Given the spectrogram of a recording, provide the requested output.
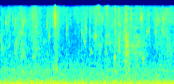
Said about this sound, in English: And to his delight he caught the sound of trickling. Clambering a few steps up, he found a tiny stream of dark water that came out from the hillside and filled a little bare pool, from which again it spilled and vanished then under the barren stones.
